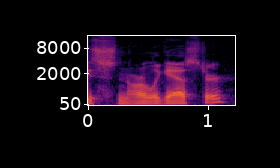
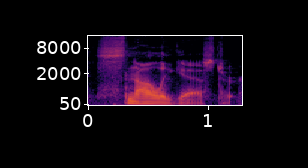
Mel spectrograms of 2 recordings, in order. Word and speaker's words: Snallygaster: So we say Snarlygaster throughout a lot of this. It is technically Snallygaster.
